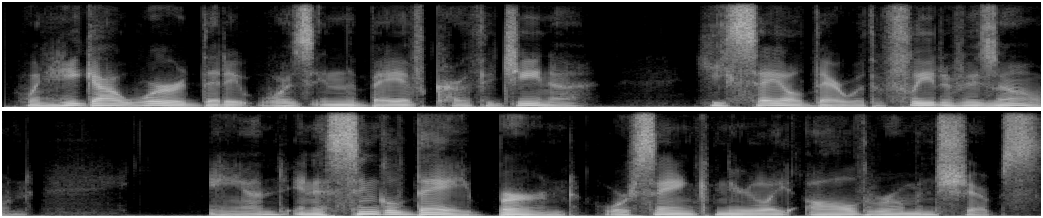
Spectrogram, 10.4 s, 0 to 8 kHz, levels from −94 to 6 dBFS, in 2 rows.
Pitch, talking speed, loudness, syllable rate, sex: 105 Hz, 195 wpm, -21 LUFS, 5.0 syllables/s, male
